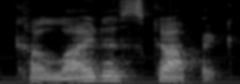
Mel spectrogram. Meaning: 1. Of, relating to, or produced by a kaleidoscope 2. Brightly coloured and continuously changing in pattern, as if in a kaleidoscope
- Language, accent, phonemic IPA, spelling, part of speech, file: English, US, /kəˌlaɪdəˈskɑːpɪk/, kaleidoscopic, adjective, En-us-kaleidoscopic.ogg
